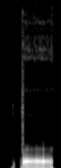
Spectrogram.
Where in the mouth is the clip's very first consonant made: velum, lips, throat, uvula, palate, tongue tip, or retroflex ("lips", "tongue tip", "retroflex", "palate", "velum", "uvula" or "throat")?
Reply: lips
